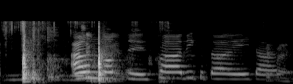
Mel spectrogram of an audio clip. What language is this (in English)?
Icelandic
